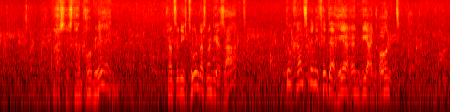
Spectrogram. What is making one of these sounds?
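An older man speaks gruffly and close up.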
